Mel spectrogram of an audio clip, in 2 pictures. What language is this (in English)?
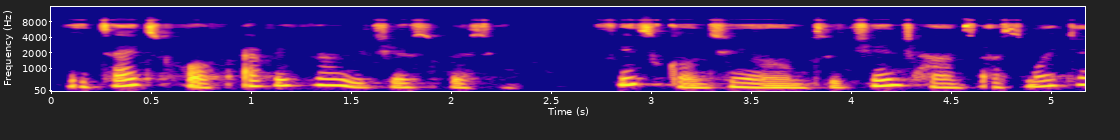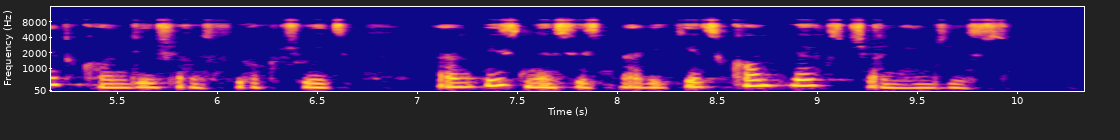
Nigerian Pidgin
